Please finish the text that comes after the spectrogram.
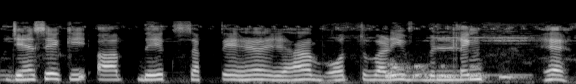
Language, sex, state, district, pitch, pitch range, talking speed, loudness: Hindi, male, Madhya Pradesh, Bhopal, 215 Hz, 210-225 Hz, 115 wpm, -16 LUFS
